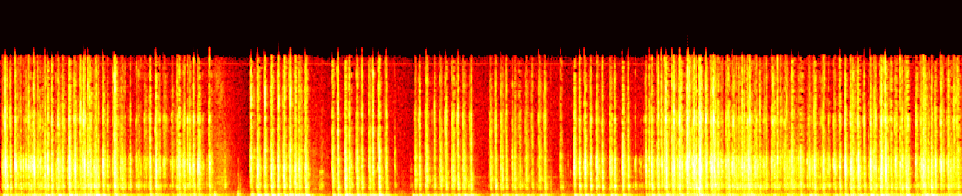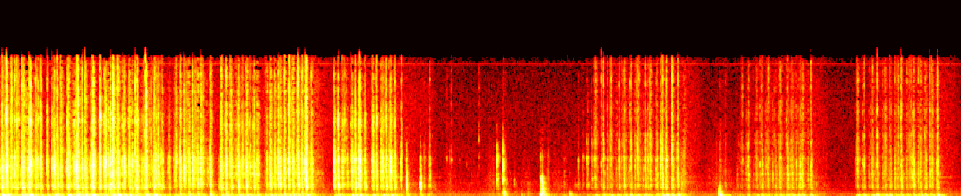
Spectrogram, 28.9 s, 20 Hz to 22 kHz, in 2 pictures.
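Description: Cherry MX Blue clicky mechanical switches on a Das Keyboard 4 Professional, typed on rapidly as a dense run of loud clicks with brief pauses. About three quarters of the way in, the typing thins out to a few separate key presses.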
